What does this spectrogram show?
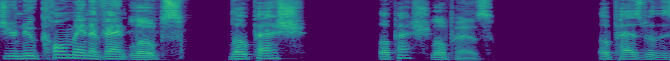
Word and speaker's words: Lopes: 2 in the main event, Brian Ortega, Diego Lopes, your new co-main event. Lopes Lopez with a Z? with an S, but it's pronounce it with a Z.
